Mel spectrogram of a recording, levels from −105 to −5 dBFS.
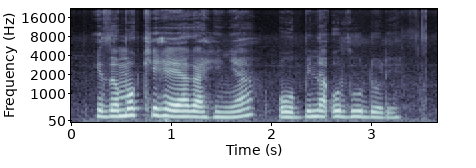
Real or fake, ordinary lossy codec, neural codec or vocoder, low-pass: real; none; none; none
